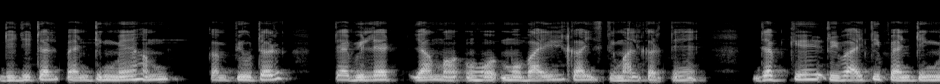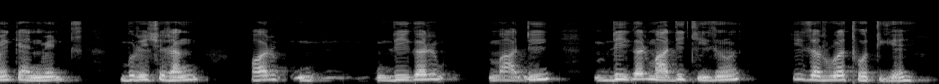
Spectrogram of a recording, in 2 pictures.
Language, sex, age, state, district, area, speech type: Urdu, female, 60+, Delhi, North East Delhi, urban, spontaneous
